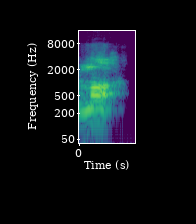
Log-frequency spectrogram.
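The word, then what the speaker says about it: מר: And then next we have bitter or more in the Hebrew. Assyrian spelling over here. Ancient spelling over here. More. The my ra sound connect to make the word more, which means bitter in English.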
